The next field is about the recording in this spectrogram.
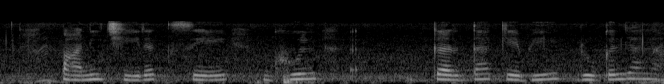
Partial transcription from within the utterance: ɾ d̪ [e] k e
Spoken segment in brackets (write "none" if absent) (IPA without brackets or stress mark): a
